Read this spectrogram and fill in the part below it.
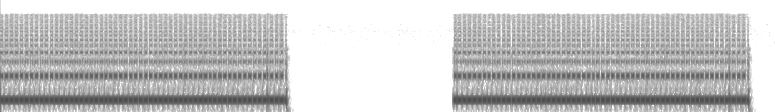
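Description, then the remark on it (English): A mobile phone ringback tone purrs through an earpiece in two long, steady electronic bursts separated by a short silence as a call is placed to the police, clear and fairly loud with no one speaking. “Shakily, she reached for her mobile phone to call the police.”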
